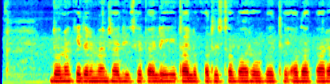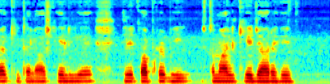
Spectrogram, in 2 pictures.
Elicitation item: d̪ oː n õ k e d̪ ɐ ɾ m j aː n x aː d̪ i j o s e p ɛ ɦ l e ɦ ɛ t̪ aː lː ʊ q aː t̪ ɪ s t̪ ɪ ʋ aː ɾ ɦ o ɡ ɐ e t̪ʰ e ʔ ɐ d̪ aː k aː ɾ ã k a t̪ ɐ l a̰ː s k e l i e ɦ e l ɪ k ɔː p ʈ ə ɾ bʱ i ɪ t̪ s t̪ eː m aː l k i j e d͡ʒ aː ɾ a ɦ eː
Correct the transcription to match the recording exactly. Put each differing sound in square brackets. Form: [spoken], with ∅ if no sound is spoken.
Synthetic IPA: d̪ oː n õ k e d̪ ɐ ɾ m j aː n [ʃ] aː d̪ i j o s e p ɛ ɦ l e ɦ [i] t̪ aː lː ʊ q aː t̪ ɪ s t̪ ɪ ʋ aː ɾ ɦ o ɡ ɐ e t̪ʰ e ʔ ɐ d̪ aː k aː ɾ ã k [i] t̪ ɐ l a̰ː [ʃ] k e l i e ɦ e l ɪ k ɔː p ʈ ə ɾ bʱ i ɪ [∅] s t̪ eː m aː l k i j e d͡ʒ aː ɾ [ɐ] ɦ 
